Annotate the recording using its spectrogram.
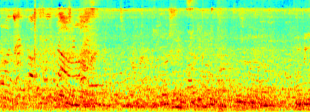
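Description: Many people chatter in the background of a large echoing hall.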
